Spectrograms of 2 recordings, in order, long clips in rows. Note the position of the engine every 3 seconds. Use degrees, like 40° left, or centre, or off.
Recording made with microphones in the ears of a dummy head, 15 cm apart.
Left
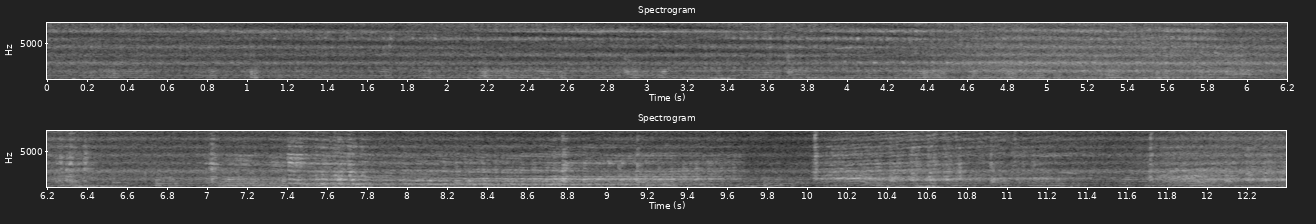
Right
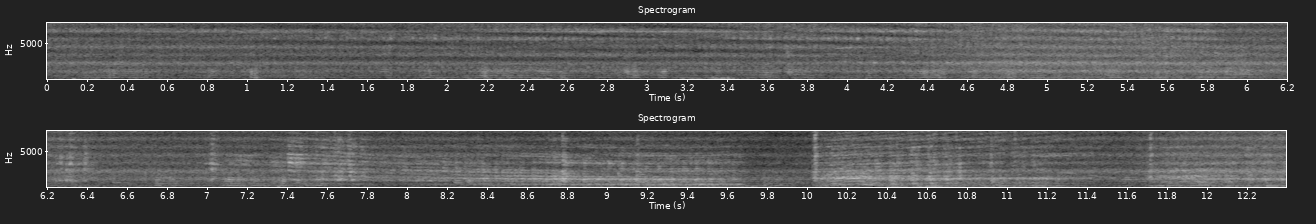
70° left, 70° left, 40° left, 50° right.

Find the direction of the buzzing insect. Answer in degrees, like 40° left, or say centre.
10° left.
